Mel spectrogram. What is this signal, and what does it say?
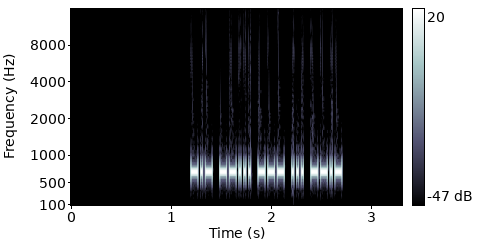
Morse code, heard as a keyed tone, about 53 wpm, 700 Hz. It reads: K7OSQ
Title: USA Call Signs - 5 Characters - 3x Character Spacing - 50wpm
